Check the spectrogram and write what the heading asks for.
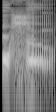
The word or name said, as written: also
